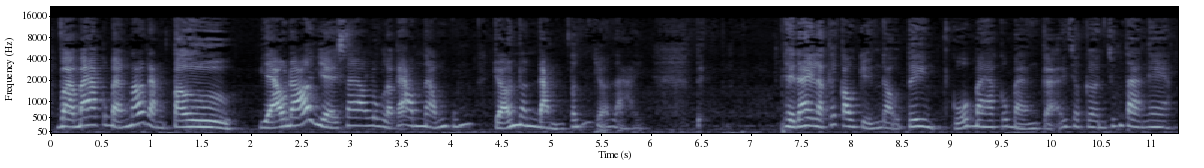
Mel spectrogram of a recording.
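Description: A woman with a Southern Vietnamese accent telling a ghost story in a casual, animated way, speaking directly to her listeners. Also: medium pitch, normal speed.

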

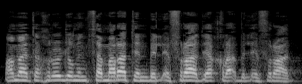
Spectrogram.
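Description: High-voiced man explaining recitation rules. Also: level tone, very fast, slightly rough. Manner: explains patiently, repeats key words, asks and answers himself. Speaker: sheikh teaching Quran recitation. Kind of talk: classical Arabic lesson commentary.

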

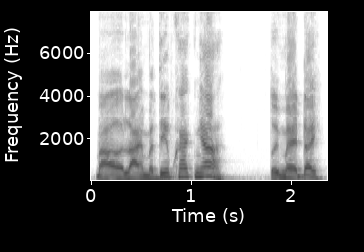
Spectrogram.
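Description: A man's voice: mid-range voice, lively intonation, a little slow. A man voicing a stubborn, bitter old father who talks in curt, barking bursts. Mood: cold.

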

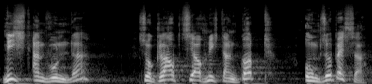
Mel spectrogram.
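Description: A bitter aging seducer, read by a man, declaims with grim insistence. His voice swings widely in pitch and sits a little high for a man. The delivery suits a literary audiobook. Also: very animated, moderate pace, vocal fry, fairly bright tone, slightly rough, full character voice. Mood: insistent. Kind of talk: audiobook character reading.

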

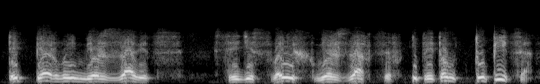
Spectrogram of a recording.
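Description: A cheeky, defiant rabbit, as a man puts it on, yells in a high, strained voice from inside a snake's belly. The husky tone and dull lo-fi sound come from an old audiobook recording. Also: animated, slow pace, no room sound. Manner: loud, jubilant, defiant shouting. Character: bold defiant rabbit shouting from a boa's belly.

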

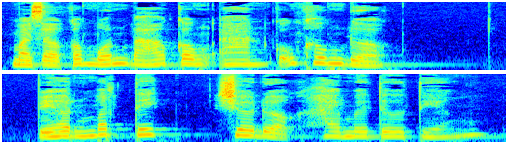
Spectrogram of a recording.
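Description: A woman's voice: mid-range voice, fairly quick, warm tone, natural voice. A woman reading as an anxious young husband. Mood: worried. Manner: anxious, pleading. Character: worried young husband, devoted.

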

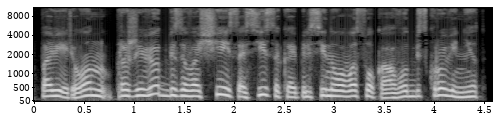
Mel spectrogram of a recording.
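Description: A woman's voice: medium pitch, fairly quick, dark tone, no echo, clean studio sound, close to an everyday voice. A woman voicing a middle-aged doctor, a strict and agitated father who speaks sharply and sternly. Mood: pleading.

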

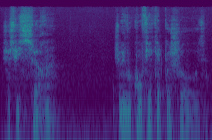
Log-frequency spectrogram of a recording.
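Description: A man's voice: deep voice, a little slow, creaky, slightly rough, heavily acted. An actor playing a cheerful young amateur detective who teases his friend in a self-assured, playful way. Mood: calm.

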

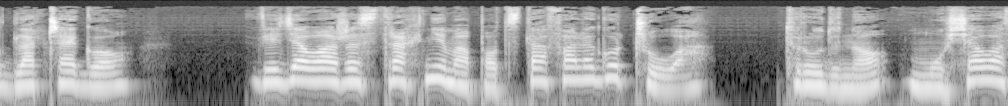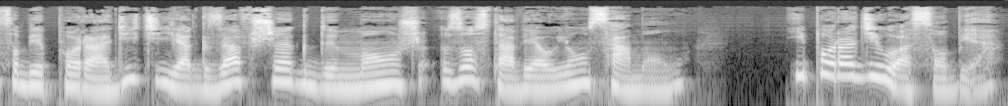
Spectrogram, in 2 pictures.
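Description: An audiobook narrator tells an old folk tale in a steady, even storybook manner. The voice sits at a middling pitch, and the close studio recording is dry with no room sound. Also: no echo.

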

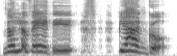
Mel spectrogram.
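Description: A woman's voice: medium pitch, measured pace, fairly bright tone, close to an everyday voice. A woman voicing a wooden puppet boy in an audiobook, wailing and pleading through sobs. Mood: eager. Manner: sobbing, wailing pleas. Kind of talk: audiobook character voice.

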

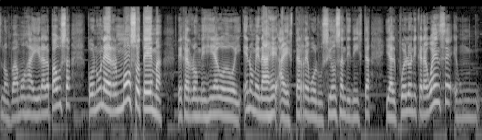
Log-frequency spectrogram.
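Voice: mid-range voice, clean tone. A radio host with a Venezuelan accent giving impassioned political commentary, repeating phrases for emphasis.

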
